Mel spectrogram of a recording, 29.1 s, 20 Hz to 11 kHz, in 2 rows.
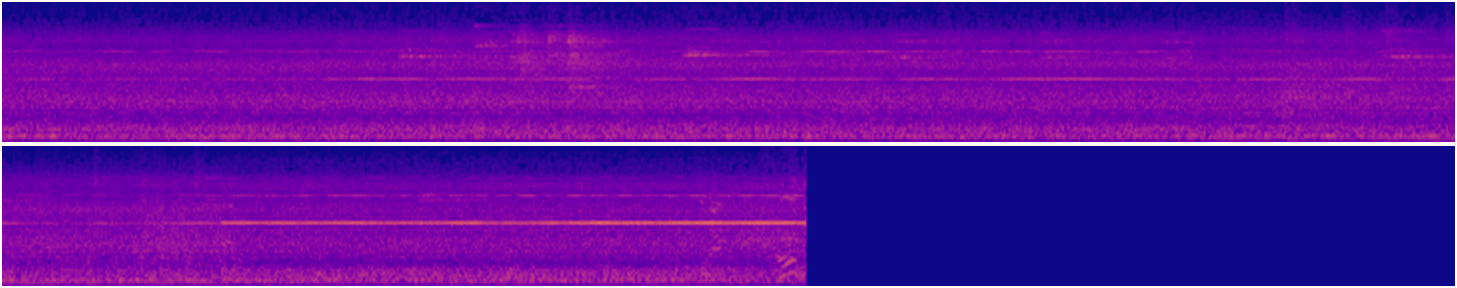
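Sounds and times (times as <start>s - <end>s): industrial machinery noise: 0.0s - 22.6s
steady high whine: 0.0s - 22.6s.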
